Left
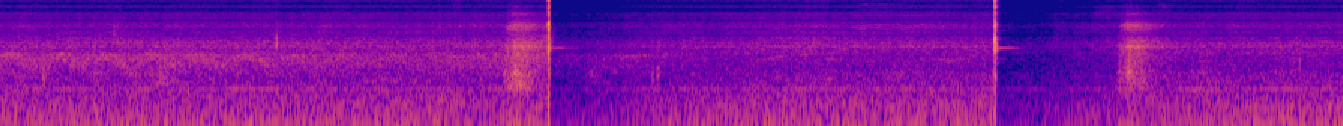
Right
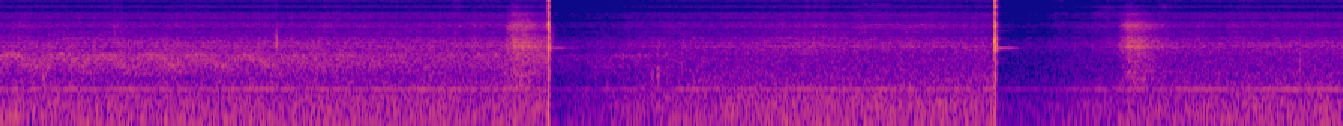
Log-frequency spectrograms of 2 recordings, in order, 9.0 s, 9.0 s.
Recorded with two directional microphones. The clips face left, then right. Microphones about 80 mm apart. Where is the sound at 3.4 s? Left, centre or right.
Left.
